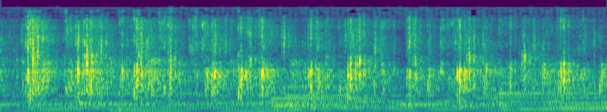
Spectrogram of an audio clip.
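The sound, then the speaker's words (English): An audience at a church service claps in a dense, steady patter of many overlapping hand claps, fairly soft overall, lasting about three seconds with no one speaking over it. “Are you clapping or you are trying to clap?”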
